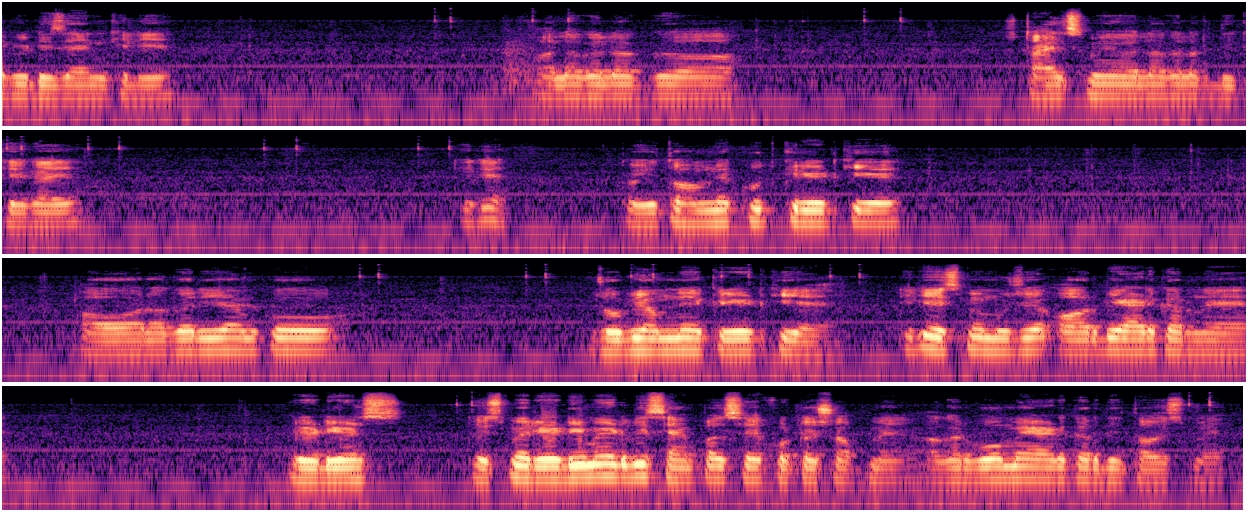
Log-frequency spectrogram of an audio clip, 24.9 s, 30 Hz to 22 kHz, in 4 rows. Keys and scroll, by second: 1.1 ctrl+z, 11.2 ctrl+z, 12.4 ctrl+alt+z.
